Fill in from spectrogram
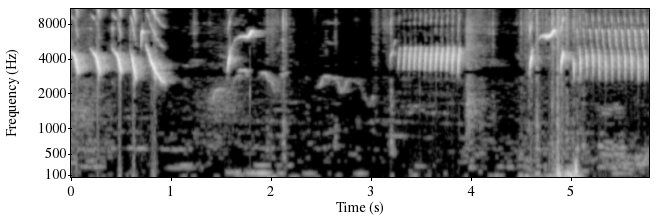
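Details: Canary singing an excited tight roll to set off other canaries: a burst of rapid downslurred notes, a few scattered whistles and quiet gaps, a fast even trill, then a soft thump and a loud rattling roll.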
